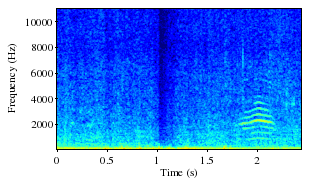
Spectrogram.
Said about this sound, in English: We pull up in his boat to find someone waiting for us.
